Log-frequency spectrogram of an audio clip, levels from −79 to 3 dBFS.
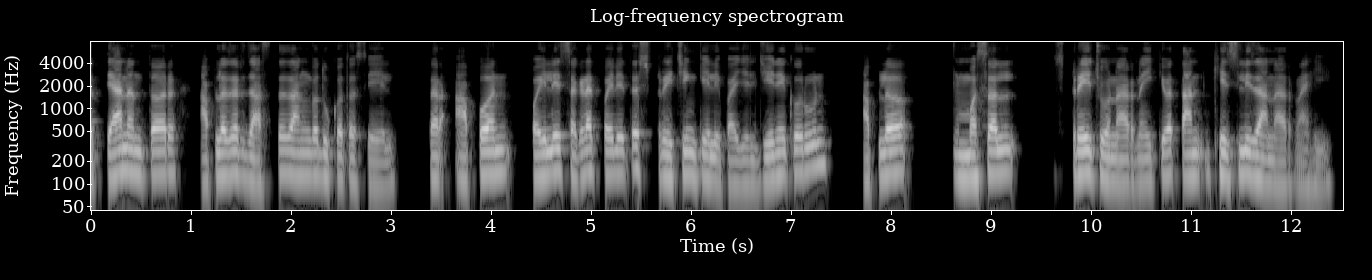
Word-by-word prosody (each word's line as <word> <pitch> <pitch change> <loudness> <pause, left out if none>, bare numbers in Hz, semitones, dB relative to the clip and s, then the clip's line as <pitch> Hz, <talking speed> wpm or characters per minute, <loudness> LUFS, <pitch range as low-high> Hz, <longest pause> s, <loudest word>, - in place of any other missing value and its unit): त्यानंतर 135 0 +4 0.3
आपलं 130 +5 +1
जर 140 0 +2
जास्तच 115 +4 -2
अंग 130 -1 +1
दुखत 120 -2 -3
असेल, 100 -3 -6 0.4
तर 120 -1 +2 0.2
आपण 135 +6 +3 0.2
पहिले 130 +4 +3
सगळ्यात 145 0 +1
पहिले 135 0 +2
तर 160 - +4
स्ट्रेचिंग 130 -4 -2
केली 115 -3 0
पाहिजेल. 105 0 -5
जेणेकरून 145 - 0 0.4
आपलं 135 +3 +4 0.6
मसल 135 +4 +3 0.5
स्ट्रेच 135 +1 +2
होणार 105 -2 0
नाही 110 0 -4
किंवा 135 +1 +2
ताण 125 0 +2
खेचली 135 +1 +1
जाणार 105 -4 0
नाही. 95 +1 -10
130 Hz, 130 wpm, -24 LUFS, 110-135 Hz, 0.6 s, त्यानंतर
